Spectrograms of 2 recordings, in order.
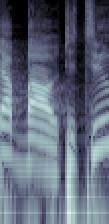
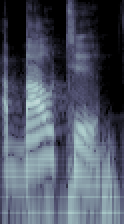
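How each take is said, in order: First: Both t sounds in 'about to' are pronounced. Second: The first t is dropped, leaving one t.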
